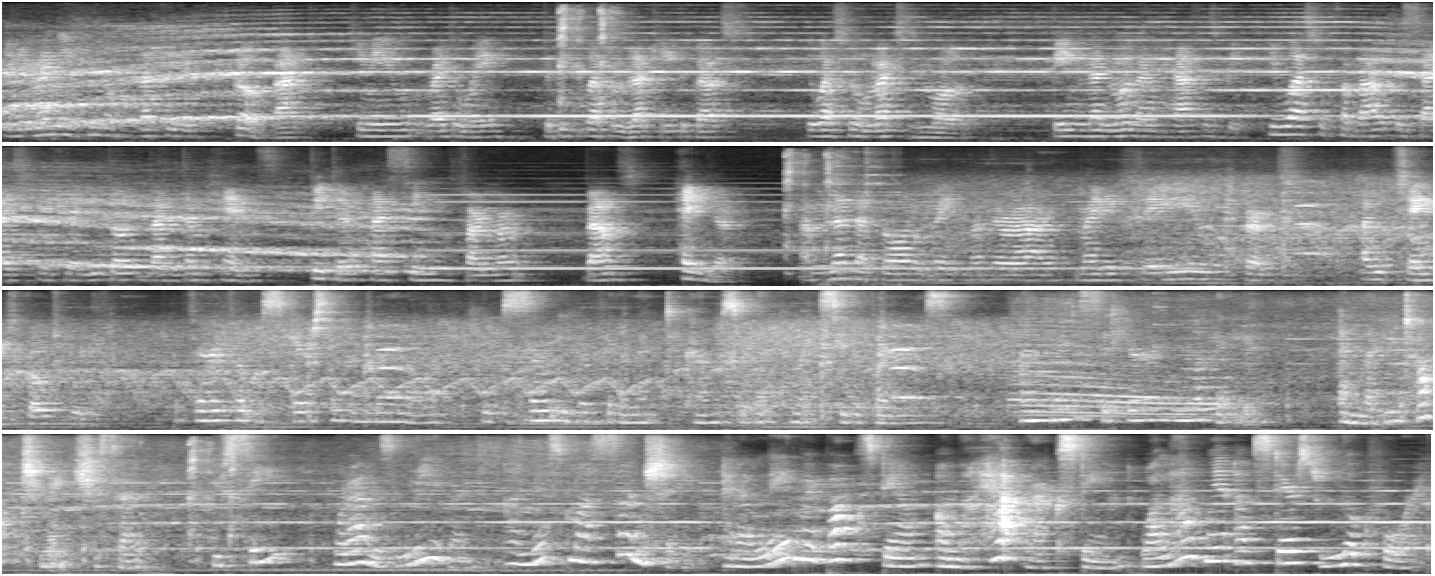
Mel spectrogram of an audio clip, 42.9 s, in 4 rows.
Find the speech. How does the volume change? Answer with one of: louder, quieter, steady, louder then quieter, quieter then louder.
louder.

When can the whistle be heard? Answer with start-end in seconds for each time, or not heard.
not heard.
